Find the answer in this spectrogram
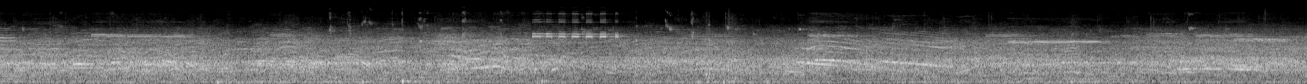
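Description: Indoor volleyball play in a large hall full of crowd chatter: ball hits and sneakers squeaking on the court, with short, high referee whistle blasts, the clearest about five seconds in.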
